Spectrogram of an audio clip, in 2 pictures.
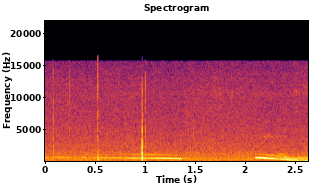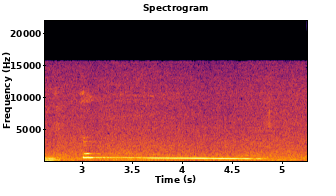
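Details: Pet Chihuahuas howling indoors, started off by a person howling with them, the dogs howling when their owner cannot be found: drawn-out tonal wails, one sliding steeply downward, then a long, slowly falling held note.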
